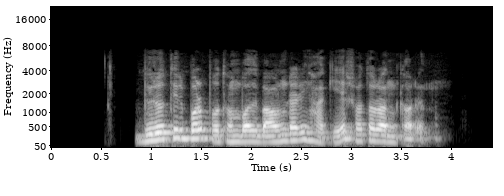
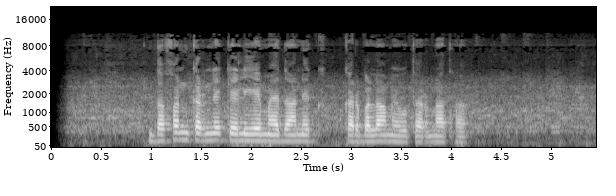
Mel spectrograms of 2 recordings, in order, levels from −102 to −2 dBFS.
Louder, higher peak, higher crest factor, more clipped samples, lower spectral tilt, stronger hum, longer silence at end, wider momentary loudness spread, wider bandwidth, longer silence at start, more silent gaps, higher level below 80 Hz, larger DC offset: first, -16 LUFS vs -19 LUFS; about the same, -2 dBFS vs -2 dBFS; about the same, 16 dB vs 20 dB; neither; first, -10.5 dB/octave vs -6 dB/octave; neither; first, 0.65 s vs 0 s; second, 9 LU vs 21 LU; second, 5.8 kHz vs 11 kHz; first, 0.85 s vs 0.2 s; neither; about the same, -56 dBFS vs -56 dBFS; neither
